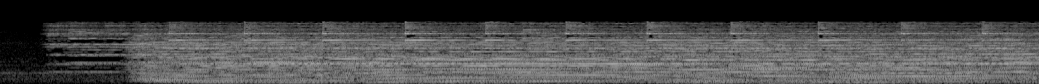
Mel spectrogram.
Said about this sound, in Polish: Po 40 dniach skupienia, wyciszenia, radośnie bijąc dzwony, wychwalając Boga, chwała na wysokości Bogu.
